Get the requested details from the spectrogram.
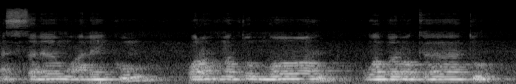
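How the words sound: It is said with a pause for breath.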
